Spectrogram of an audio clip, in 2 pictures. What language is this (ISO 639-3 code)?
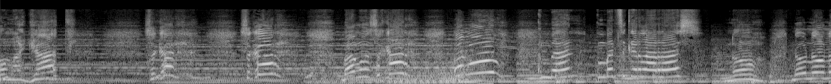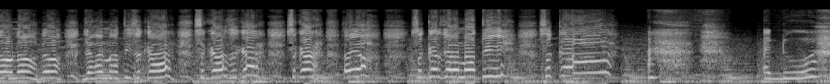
ind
